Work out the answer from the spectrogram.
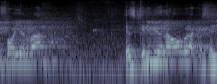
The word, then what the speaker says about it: Feuerbach: Alemania ludwig lud y el apellido ferach se escribe feuerbach feuerbach se pronuncia ludwig feuerbach ludwig feuerbach es un filósofo que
